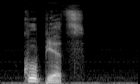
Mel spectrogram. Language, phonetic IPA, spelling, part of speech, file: Polish, [ˈkupʲjɛt͡s], kupiec, noun, Pl-kupiec.ogg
